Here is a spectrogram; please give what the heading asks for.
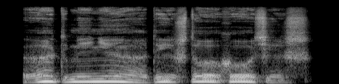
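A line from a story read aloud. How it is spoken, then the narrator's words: Growling. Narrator (Russian): спросил он рычащим голосом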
